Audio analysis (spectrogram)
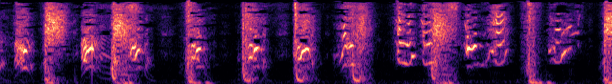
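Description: A rapid series of about a dozen punching slap hits, sharp and meaty, landing in a fairly steady rhythm. They are loud, with no talking.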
